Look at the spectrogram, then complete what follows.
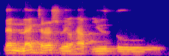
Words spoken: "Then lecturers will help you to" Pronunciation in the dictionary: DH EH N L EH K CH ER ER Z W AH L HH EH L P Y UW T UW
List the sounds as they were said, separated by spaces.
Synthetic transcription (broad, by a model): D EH N L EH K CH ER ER S W AH L HH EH P Y UW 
